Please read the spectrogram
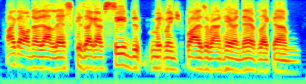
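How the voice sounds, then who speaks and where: In a New Zealand accent, a man speaks at a medium pitch with fairly even intonation. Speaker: esports commentator. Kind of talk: casual chat.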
